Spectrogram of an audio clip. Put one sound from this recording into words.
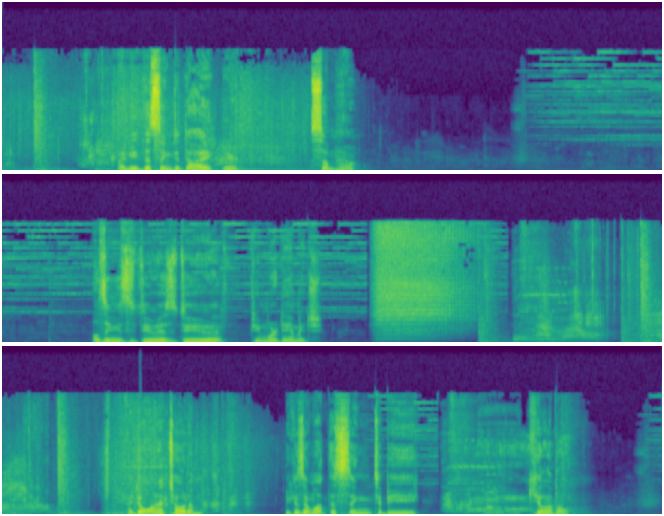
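A man talks with animation close to a microphone, in bursts with pauses.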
